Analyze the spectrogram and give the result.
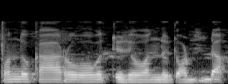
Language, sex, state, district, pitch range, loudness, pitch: Kannada, male, Karnataka, Koppal, 110-115 Hz, -14 LUFS, 115 Hz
